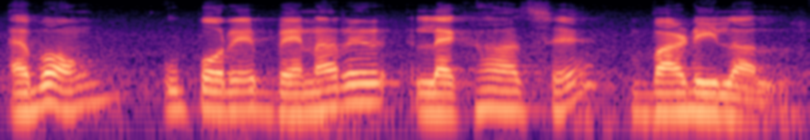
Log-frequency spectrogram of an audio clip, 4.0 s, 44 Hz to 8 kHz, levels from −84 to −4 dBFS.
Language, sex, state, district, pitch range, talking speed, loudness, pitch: Bengali, male, Tripura, West Tripura, 125-145 Hz, 105 wpm, -18 LUFS, 135 Hz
